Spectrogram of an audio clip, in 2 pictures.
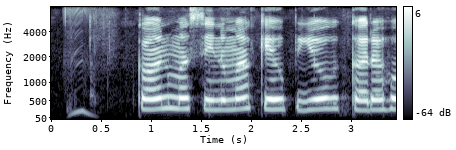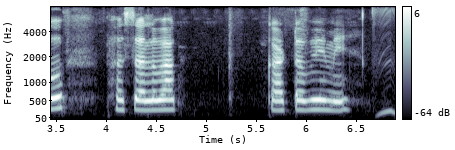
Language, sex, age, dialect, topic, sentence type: Magahi, female, 18-24, Central/Standard, agriculture, question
